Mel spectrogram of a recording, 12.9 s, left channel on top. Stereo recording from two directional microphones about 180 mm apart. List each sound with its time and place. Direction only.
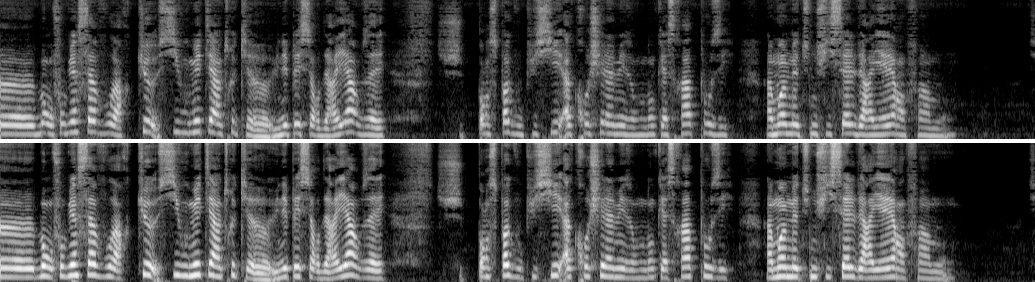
0.0 s speech: 35° right (ahead or behind)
